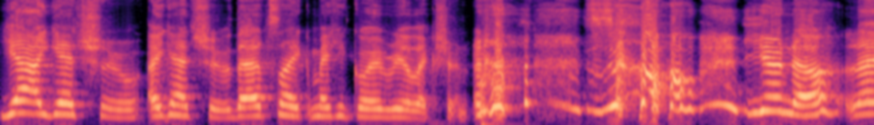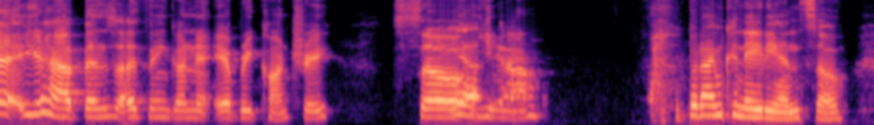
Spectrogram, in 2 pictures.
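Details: Adult woman speaking; normal voice.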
